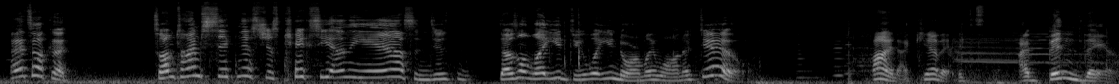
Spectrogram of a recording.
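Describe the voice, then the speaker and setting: A woman with a fairly high voice talks slowly and calmly while she plays a game, chatting to her viewers. Soft game music runs faintly behind her. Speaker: streamer. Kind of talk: casual game stream chat.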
